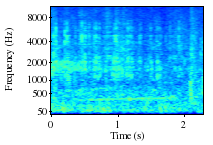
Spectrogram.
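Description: Low outdoor noise of wind and handling on a moving phone microphone, with a faint steady hum through the middle.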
